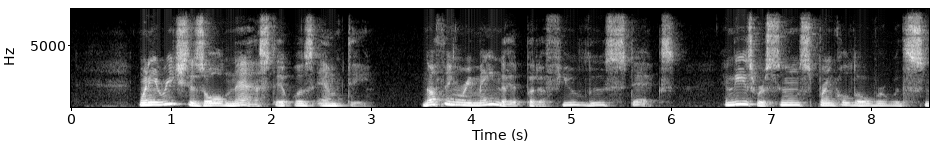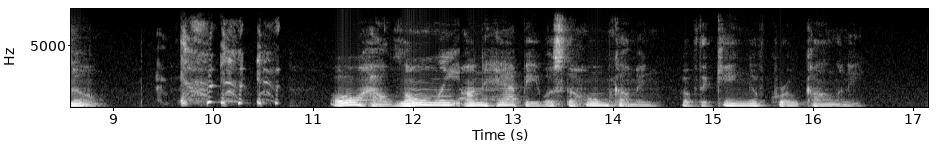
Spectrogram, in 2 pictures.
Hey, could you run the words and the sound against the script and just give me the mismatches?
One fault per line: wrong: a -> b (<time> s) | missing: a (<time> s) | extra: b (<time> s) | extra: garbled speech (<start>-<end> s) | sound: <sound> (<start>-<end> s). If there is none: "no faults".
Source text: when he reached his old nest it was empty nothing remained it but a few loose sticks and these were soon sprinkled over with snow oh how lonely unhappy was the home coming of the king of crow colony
sound: cough (9.4-10.7 s)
